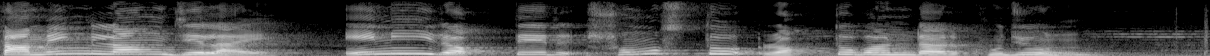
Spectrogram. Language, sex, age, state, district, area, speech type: Bengali, female, 45-60, West Bengal, Paschim Bardhaman, urban, read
